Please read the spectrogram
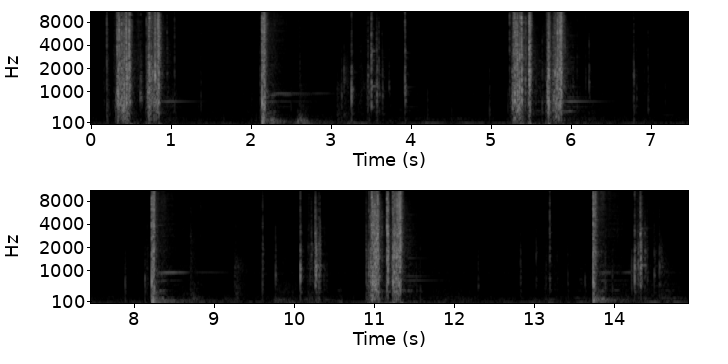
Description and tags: Nerf Roughcut Shot & Reloaded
